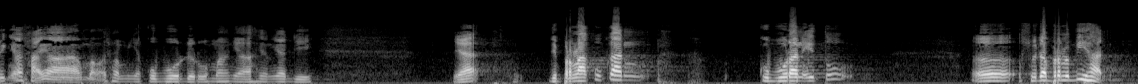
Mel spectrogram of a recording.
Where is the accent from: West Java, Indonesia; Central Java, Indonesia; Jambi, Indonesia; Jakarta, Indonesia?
Jambi, Indonesia; Sungai Penuh; contohnya di kampung saya di Sungai Penuhana itu.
